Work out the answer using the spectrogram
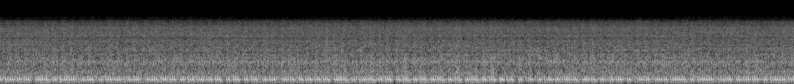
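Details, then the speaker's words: Yamaha Thundercat four-cylinder motorcycle just reassembled, running in a polytunnel with 3 litres of oil, petrol light on: even, steady idle with crisp quick throttle pickup, no knocks or rattles; owner says it sounds lovely. "Sounds lovely, this does."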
